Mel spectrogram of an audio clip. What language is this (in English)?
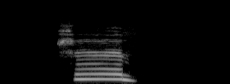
Bashkir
